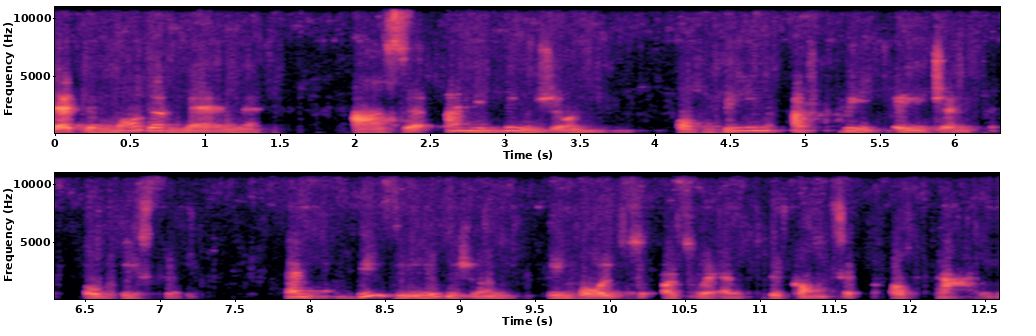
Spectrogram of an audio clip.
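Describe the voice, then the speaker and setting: Speaking very slowly with a non-native accent, the voice makes very wide pitch swings between long, frequent pauses. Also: woman, medium pitch for a woman. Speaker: scholar. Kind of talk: conference talk read from paper. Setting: conference hall.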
